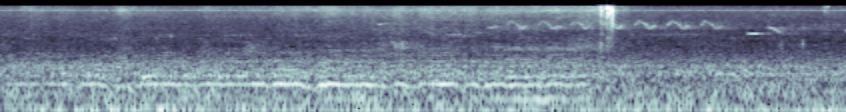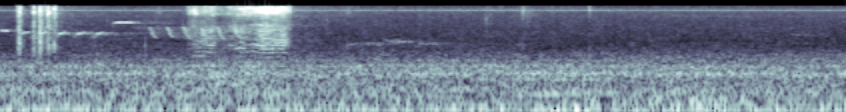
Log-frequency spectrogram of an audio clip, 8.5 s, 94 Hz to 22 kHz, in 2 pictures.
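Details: Several bumblebees wallowing in poppy flowers, taking a pollen bath early in the morning before sunrise, 2019. A low droning hum for about three seconds over a rumbling background, with brief high bird chirps and rustling bursts.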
